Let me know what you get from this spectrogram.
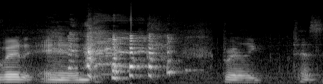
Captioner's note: laughs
